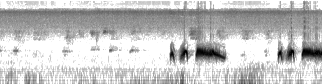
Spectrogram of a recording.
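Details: Female spotted dove calling the male. After a quiet start with soft faint notes, two short coos lead into a longer, steady coo, and the phrase repeats at the end.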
